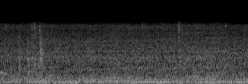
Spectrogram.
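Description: Denon DCM-280 five-disc CD changer's mechanism running between discs: a low steady whir with a couple of faint clicks as it moves to disc 4 and reads it.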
